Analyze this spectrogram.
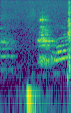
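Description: A cat meows once, a drawn-out, wavering call that starts with a low thump and rises into a nasal whine before ending in a short sharp burst. No one speaks.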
